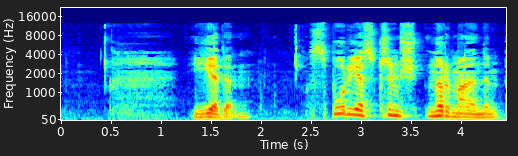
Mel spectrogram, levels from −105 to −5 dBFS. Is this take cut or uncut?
uncut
